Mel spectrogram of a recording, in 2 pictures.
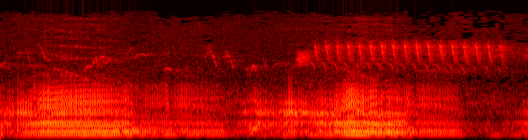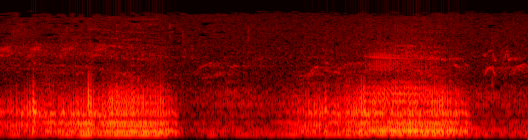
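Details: American bullfrogs croaking at a scenic pond in Northern California, giving deep, resonant, drawn-out croaks in a slow repeated series.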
